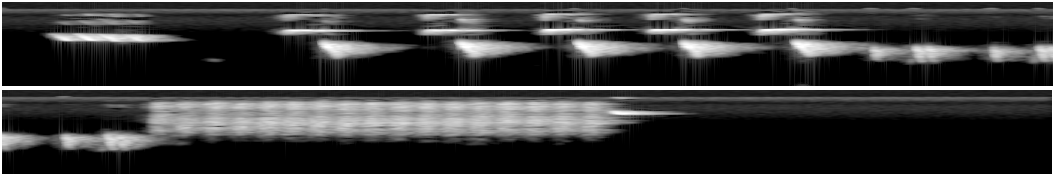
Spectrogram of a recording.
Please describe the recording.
Little bird tweets.
If you enjoyed the sound, please STAR, COMMENT, SPREAD THE WORD!🗣 It really helps!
